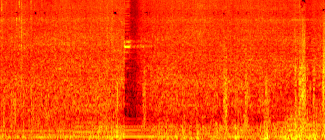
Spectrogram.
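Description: Motorcycle engine running steadily while riding along a street, with wind and road noise on the microphone.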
